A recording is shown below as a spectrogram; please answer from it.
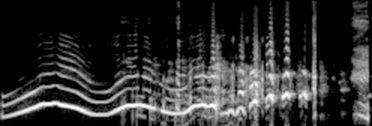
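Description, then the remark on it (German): A voice imitates a siren, sliding its pitch up and down in slow wavering sweeps, then breaking into choppy, wobbling vocal bursts that sound like laughing. “Ich hab mehr eine Sirene im Kopf gehabt, aber.”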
